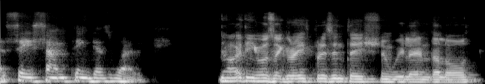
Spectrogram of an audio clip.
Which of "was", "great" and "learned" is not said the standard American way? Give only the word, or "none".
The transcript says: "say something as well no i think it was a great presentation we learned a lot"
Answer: none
